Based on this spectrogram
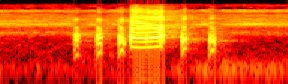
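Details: Brief burst from a red junglefowl hen: a few sharp clucks around one loud, harsh drawn-out squawk, then quiet.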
